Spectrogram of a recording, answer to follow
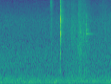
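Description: Hand pruning shears snipping a side branch off a willow cutting: one sharp click a little over a second in, followed by a faint rustle.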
